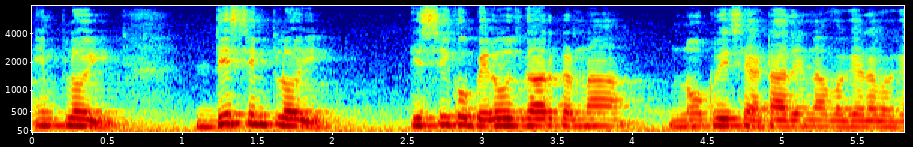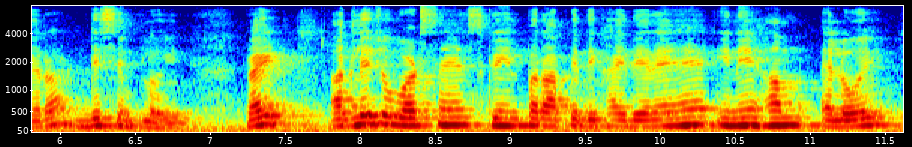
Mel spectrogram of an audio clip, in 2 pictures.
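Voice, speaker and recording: A man's voice: a little high, steady tone, normal speed, warm tone, echoey room, lo-fi sound, a little hiss or hum. A man with an Indian English accent teaching pronunciation, repeating each word in drills and often checking with a "right?". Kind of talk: spoken language lesson.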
